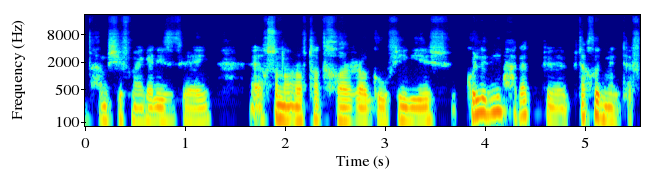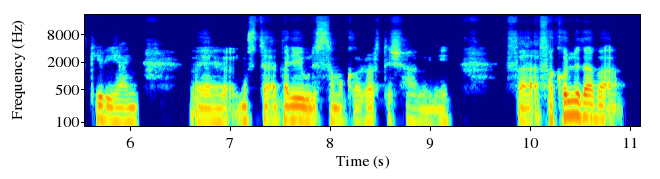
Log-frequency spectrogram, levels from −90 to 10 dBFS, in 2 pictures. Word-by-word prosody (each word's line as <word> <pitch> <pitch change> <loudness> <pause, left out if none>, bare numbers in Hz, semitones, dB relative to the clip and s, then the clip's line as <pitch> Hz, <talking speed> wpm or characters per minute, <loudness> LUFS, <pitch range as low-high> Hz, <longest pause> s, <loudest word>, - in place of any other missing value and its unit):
هامشي 110 0 -3
في - - -11
مجالي 105 +1 -2
إزاي، 100 +1 -4 0.5
خصوصًا - - -1
إن - - +6
أنا 110 0 +3
قربت 105 +1 0
أتخرج 105 -2 -1
وفي 105 +1 -1
جيش، 105 - -2
كل 155 +3 +4
دي 165 +3 +2
الحاجات 145 -4 -2 0.2
ب - - 0 0.2
بتاخد 130 +1 +1
من 105 -3 -2
تفكيري 115 -3 0
يعني، 105 0 -2 0.5
آآ 100 0 -1
مستقبلي 110 +1 +3
ولسّه 105 +1 +1
ما 100 - -1
قررتش 100 +1 -4
هاعمل 95 -1 -7
إيه، 100 +1 -6 0.5
ف - - -7
فكلّ 140 +1 +5
ده 130 -1 +8
بقى. 115 -1 0
105 Hz, 160 wpm, -22 LUFS, 100-115 Hz, 0.5 s, ده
